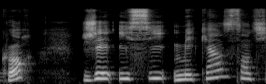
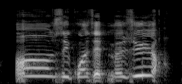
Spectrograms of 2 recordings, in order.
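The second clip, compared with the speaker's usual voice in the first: mock indignant, outraged cry, pitched up; 8 semitones higher than usual. Guessing how viewers react to an odd measurement: imitating viewers crying out. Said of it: "c'est ici que vous criez en disant".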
